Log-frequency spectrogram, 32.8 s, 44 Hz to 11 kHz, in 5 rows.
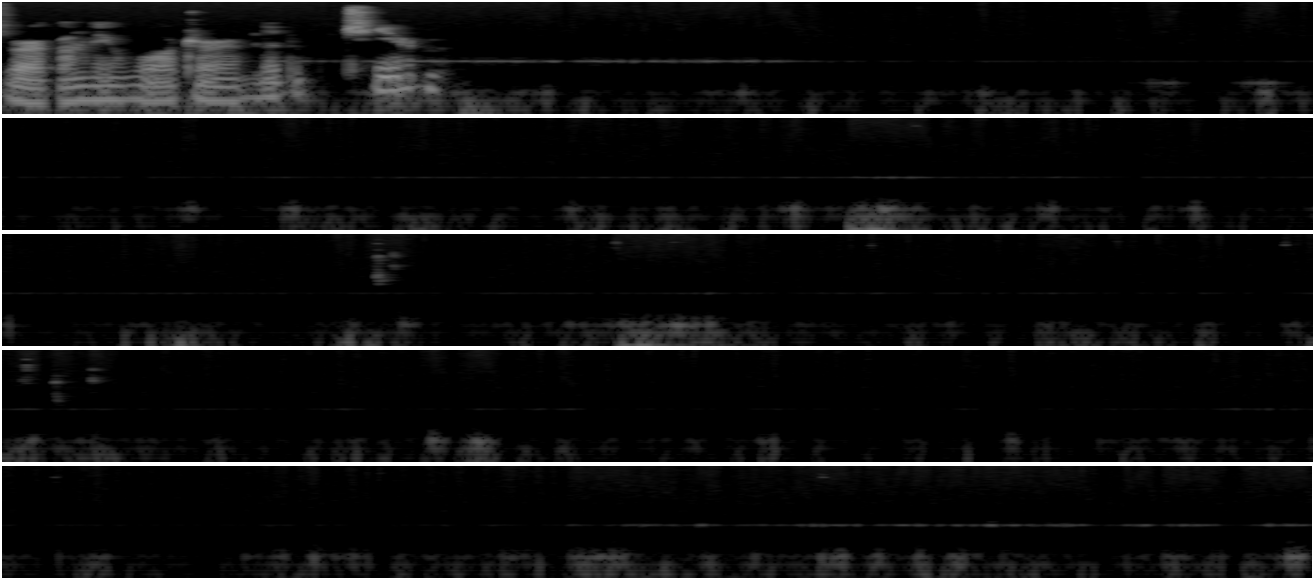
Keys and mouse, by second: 1.3 a, 1.5-7.2 middle drag, 5.8-8.6 drag, 9.5-11.2 drag, 14.9 shift+a, 18.3-21.7 drag, 20.8 shift+a, 23.9-26.4 drag, 28.2-32.5 drag, 32.5-32.7 middle drag.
